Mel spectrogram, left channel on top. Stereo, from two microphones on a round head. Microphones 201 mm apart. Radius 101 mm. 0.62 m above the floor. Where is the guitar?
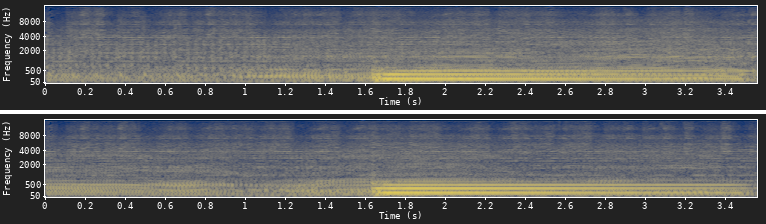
20° right (ahead or behind), 1.4 m.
